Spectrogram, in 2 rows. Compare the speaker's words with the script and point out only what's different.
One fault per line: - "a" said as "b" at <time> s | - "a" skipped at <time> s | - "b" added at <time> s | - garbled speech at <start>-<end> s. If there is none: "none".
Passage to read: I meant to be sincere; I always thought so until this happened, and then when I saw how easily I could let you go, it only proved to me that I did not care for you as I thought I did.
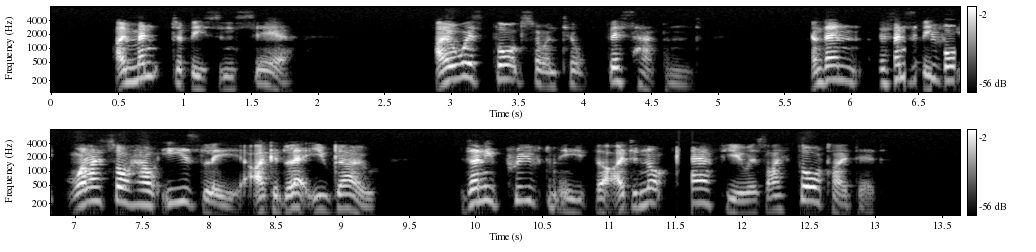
- garbled speech at 6.2-6.8 s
